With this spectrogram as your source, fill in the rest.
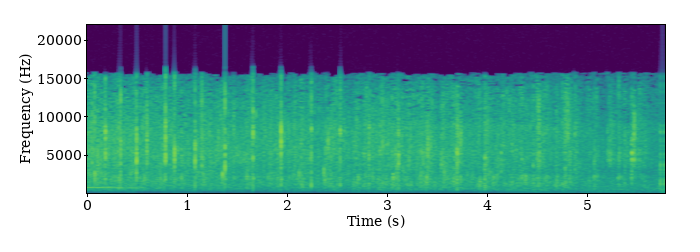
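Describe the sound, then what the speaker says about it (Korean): Sustained applause from a large audience fills a civic anniversary ceremony for Yeongdong county residents' day, a dense, steady wash of many hands clapping at even loudness throughout, with a faint voice briefly audible near the start. "여기 참석하신 여러분 모두 큰 박수 보내주시기 바랍니다"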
